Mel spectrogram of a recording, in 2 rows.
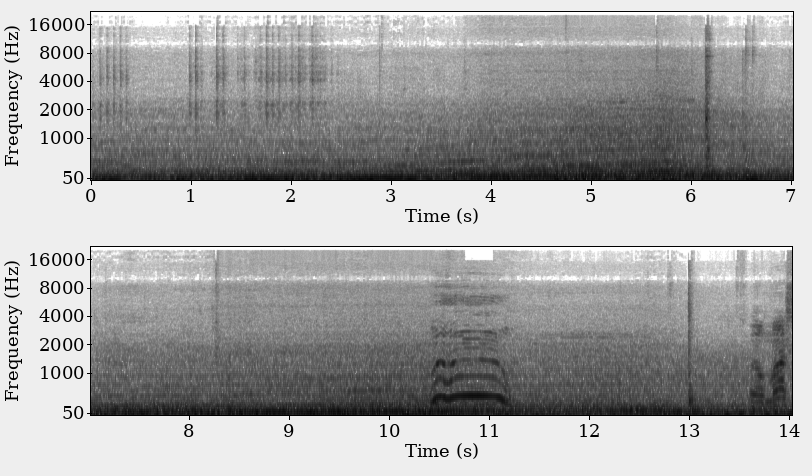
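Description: A 1970 Ford F100 pickup truck's engine rumbles steadily up close while it drives and then brakes, with a short squeal near the end over the low mechanical drone.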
